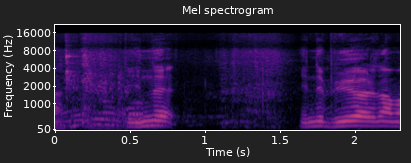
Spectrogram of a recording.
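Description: Men's voices: a short spoken exclamation at the start, another brief utterance, then talk resuming near the end.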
